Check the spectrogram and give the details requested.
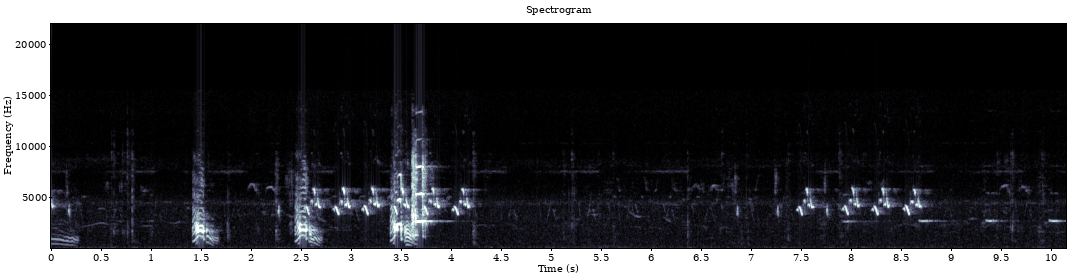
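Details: Grey partridge, a tame female used as a decoy to lure a wild partridge during hunting: three loud harsh, broadband calls in quick succession, then silence, with thin high chirps from another bird twice.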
